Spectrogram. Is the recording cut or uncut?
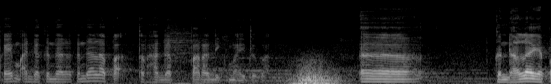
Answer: cut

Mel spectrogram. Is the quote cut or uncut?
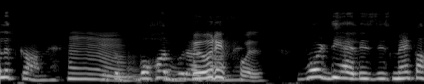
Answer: uncut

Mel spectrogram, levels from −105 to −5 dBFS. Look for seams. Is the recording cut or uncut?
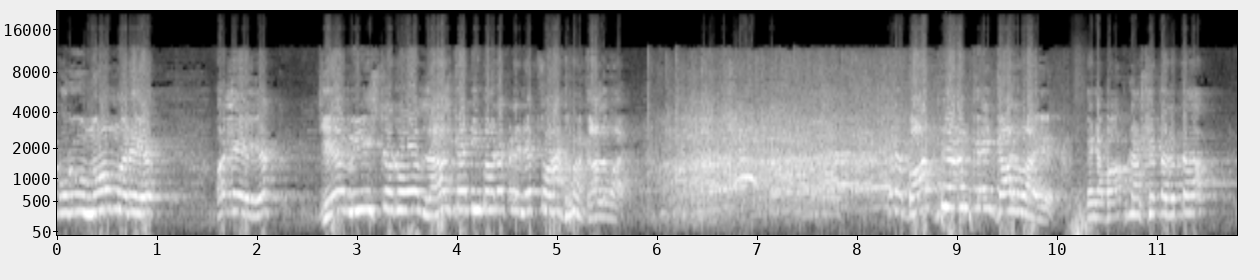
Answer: cut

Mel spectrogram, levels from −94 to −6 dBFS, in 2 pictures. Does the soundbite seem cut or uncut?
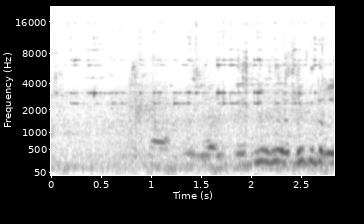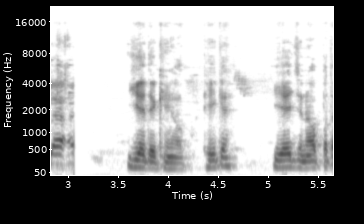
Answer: cut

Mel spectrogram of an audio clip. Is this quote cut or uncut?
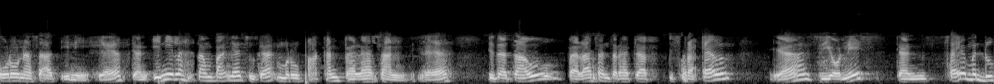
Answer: cut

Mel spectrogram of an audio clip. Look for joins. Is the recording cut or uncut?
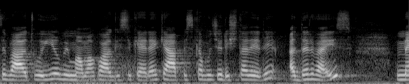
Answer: uncut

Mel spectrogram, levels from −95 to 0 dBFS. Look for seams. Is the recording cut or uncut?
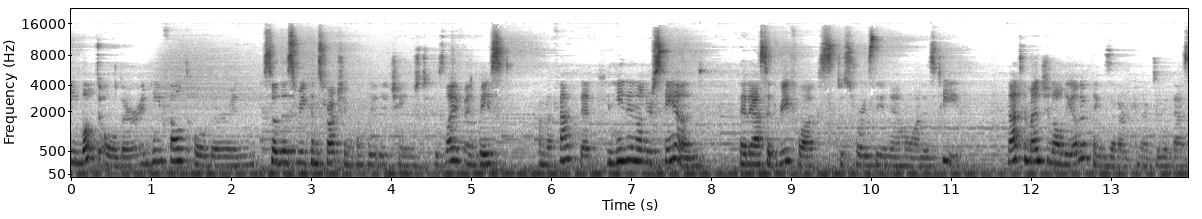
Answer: uncut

